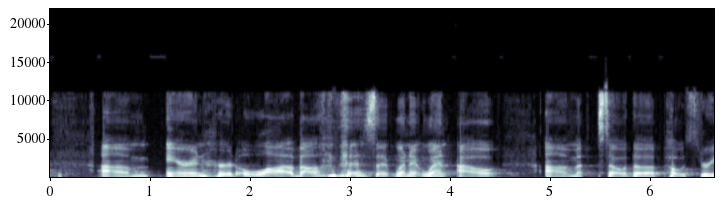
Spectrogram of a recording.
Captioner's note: chuckles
